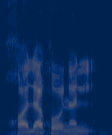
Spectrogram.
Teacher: kha and qaf both heavy, but qaf has qalqala too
